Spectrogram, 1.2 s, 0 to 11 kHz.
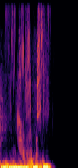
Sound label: Bass Shot; neuro; BIG5AUDIO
